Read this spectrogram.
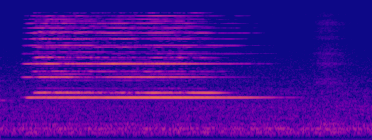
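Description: A young boy blows a toy whistle with a steady high tone.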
